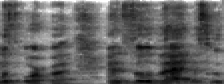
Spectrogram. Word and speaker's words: Orpah: And I want to say Oprah. I want to say her name was Orpah. Her name was Orpah.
